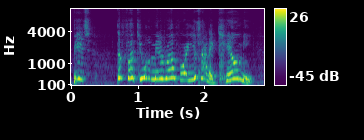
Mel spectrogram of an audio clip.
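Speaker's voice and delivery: high, loud disbelieving yell; retold indignant outburst; incredulous yell. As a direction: shout it like he's lost his mind. Accusing Ross of trying to kill.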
